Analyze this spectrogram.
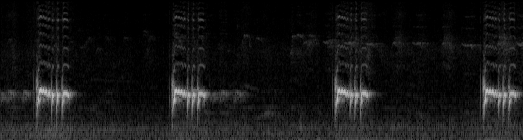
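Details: A local zebra dove in full song, played to lure quiet doves into singing. Loud, resonant cooing phrases with a stuttering start and a rolling end repeat about every two and a half seconds.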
